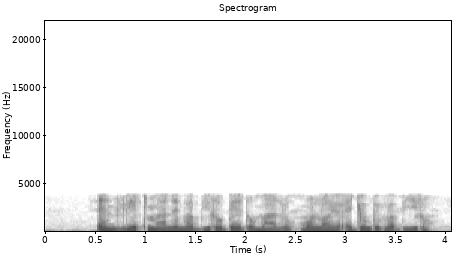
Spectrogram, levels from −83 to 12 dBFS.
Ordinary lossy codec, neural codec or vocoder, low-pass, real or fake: AAC, 16 kbps; none; 7.2 kHz; real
